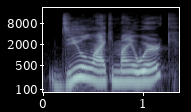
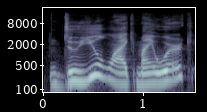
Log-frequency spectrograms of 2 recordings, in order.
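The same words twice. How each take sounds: First: "do you like my work" opening as "d'you", slowly; fuse do and you into one syllable, rising question; contracted form. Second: "do you like my work" with do and you both full; uncontracted form. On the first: Teacher showing the correct contraction, reduced-form demo. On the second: Teacher showing the wrong way, full-form demo. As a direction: pronounce DO and YOU as two separate words. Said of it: "No es do you like my work". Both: Shown as a demonstration.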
